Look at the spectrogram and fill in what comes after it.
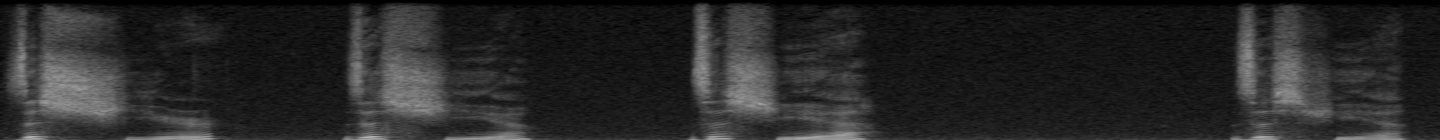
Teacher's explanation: So if sa followed by a ya, it turns into a sh.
